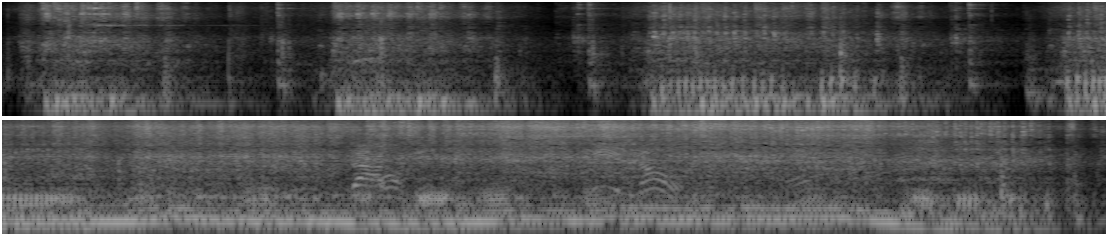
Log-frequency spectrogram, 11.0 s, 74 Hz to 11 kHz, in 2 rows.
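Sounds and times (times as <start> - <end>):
snowmobile engine running: 5.3 - 10.9.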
